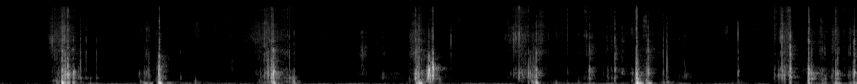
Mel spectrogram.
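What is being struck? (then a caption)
Small closed cardboard box. A small, closed white cardboard Chromecast box is held in both hands while fingertips tap and rub its faces. This produces short, dull, low thumps mixed with dry, scratchy rubbing, in bursts separated by quiet pauses.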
